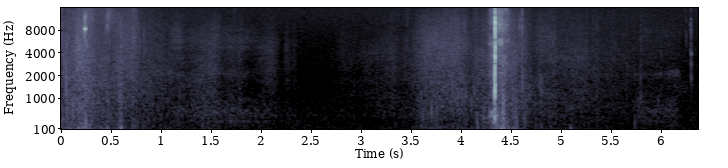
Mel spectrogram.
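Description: Golf seven-iron swing: a short swish ending in a sharp crack as the club strikes the ball, right at the start. A second, louder swish and crack comes about four seconds in.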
